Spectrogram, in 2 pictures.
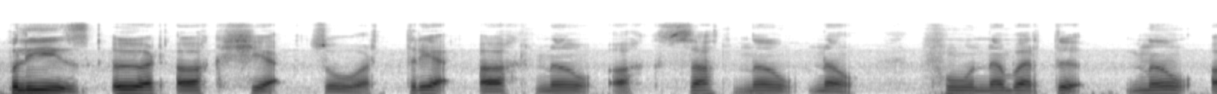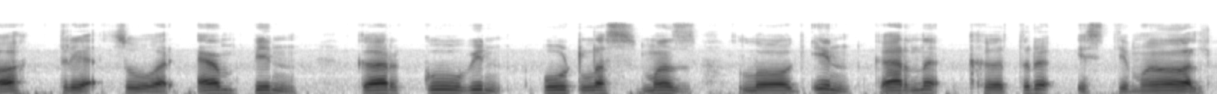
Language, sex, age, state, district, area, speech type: Kashmiri, male, 18-30, Jammu and Kashmir, Bandipora, rural, read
